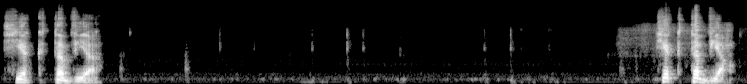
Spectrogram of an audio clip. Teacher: So we have tyaj, to abandon, plus tavya, a j followed by the suffix t, that has to become a k, so that's why it becomes tyaktavya.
